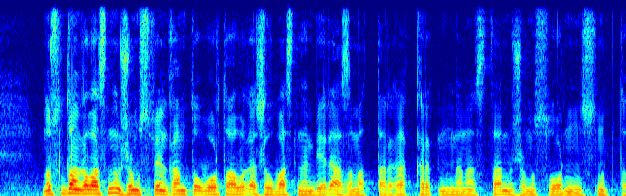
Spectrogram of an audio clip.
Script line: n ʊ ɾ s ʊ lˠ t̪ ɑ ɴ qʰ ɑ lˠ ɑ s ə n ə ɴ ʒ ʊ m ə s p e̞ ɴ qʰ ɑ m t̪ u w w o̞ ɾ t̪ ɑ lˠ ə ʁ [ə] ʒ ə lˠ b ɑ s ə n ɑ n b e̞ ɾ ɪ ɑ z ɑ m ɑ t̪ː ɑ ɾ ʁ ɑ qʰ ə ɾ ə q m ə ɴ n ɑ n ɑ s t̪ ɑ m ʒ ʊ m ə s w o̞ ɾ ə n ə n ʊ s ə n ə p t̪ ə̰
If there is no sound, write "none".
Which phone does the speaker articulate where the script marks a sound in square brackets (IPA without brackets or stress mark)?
ə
